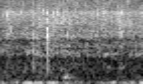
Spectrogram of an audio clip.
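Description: Paneer sizzles in a pan with onion, green chili and ginger paste, a steady bright frying hiss with faint bubbling and stirring underneath, no voices.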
